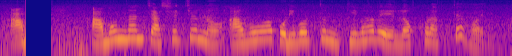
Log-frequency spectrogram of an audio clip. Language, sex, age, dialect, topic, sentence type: Bengali, female, 36-40, Standard Colloquial, agriculture, question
